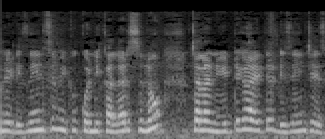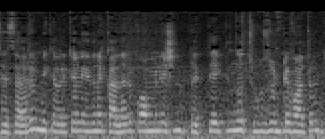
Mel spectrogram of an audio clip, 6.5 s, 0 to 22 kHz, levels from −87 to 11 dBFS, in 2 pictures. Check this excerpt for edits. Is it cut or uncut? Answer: uncut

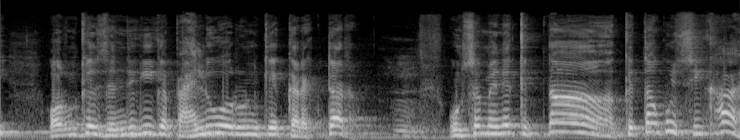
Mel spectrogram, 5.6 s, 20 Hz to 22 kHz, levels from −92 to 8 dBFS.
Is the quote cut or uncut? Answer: uncut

